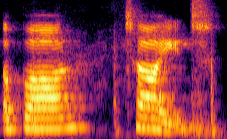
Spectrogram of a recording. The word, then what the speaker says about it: apartheid: rights violation travelogue apartheid how do you pronounce this word it is actually apar tide okay apartheid and autobiography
